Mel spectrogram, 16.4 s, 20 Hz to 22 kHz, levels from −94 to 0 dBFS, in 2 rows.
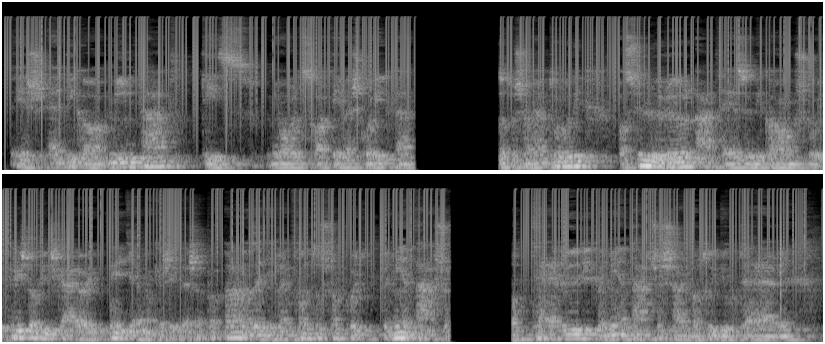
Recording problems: off-mic speech; far
room echo; noticeable; dies away in 0.5 s
echo of what is said; faint; from 11 s on; 150 ms later, 20 dB below the speech
crackle, like an old record; loud; 4 dB below the speech
audio cutting out; at 4 s for 1 s and at 13 s for 0.5 s

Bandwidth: 15 kHz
